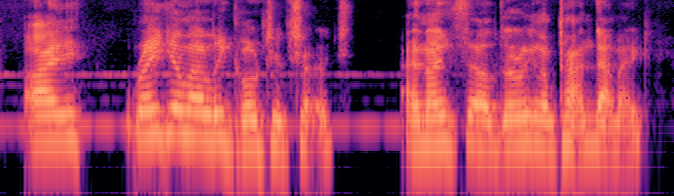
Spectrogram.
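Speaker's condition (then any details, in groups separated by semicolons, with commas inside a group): Cerebral palsy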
